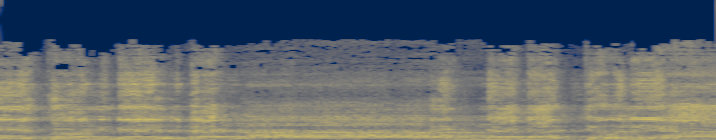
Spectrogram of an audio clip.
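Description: A man's solo voice chanting an Arabic Husayni elegy into a microphone, drawing one syllable out into a long held note in the middle of the phrase.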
